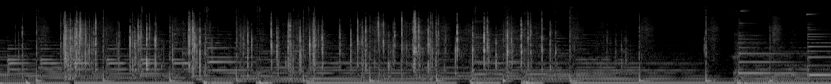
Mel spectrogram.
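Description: A shiny foil blind-bag pouch crinkling and crackling as hands tear it open, over steady background music.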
